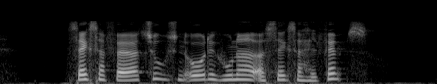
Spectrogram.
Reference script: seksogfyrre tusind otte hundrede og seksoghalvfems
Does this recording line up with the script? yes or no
yes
